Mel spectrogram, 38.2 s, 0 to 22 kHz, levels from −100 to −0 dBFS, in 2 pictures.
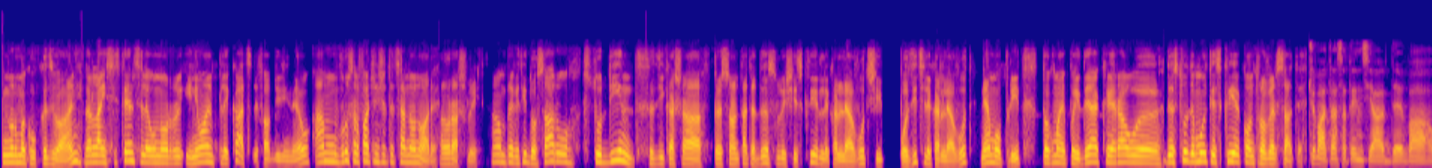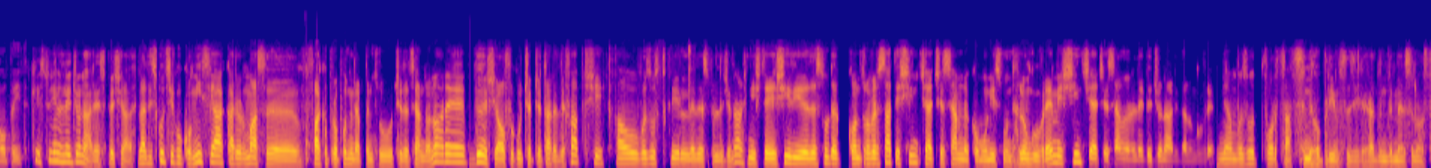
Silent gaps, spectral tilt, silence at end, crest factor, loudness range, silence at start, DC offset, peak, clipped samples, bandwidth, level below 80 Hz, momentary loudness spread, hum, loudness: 11.78-11.98 s, 30.29-30.39 s, 35.84-35.89 s; -7 dB/octave; 0.1 s; 18 dB; 7 LU; 0 s; under 0.1%; 0 dBFS; under 0.1%; 7.8 kHz; -64 dBFS; 10 LU; none; -19 LUFS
